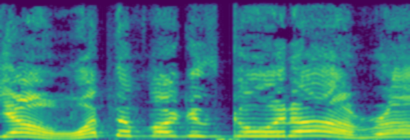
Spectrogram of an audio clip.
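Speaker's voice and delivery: high-pitched mock disbelief; incredulous retold complaint, high and drawn out; exasperated. His exasperated reaction in the story.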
